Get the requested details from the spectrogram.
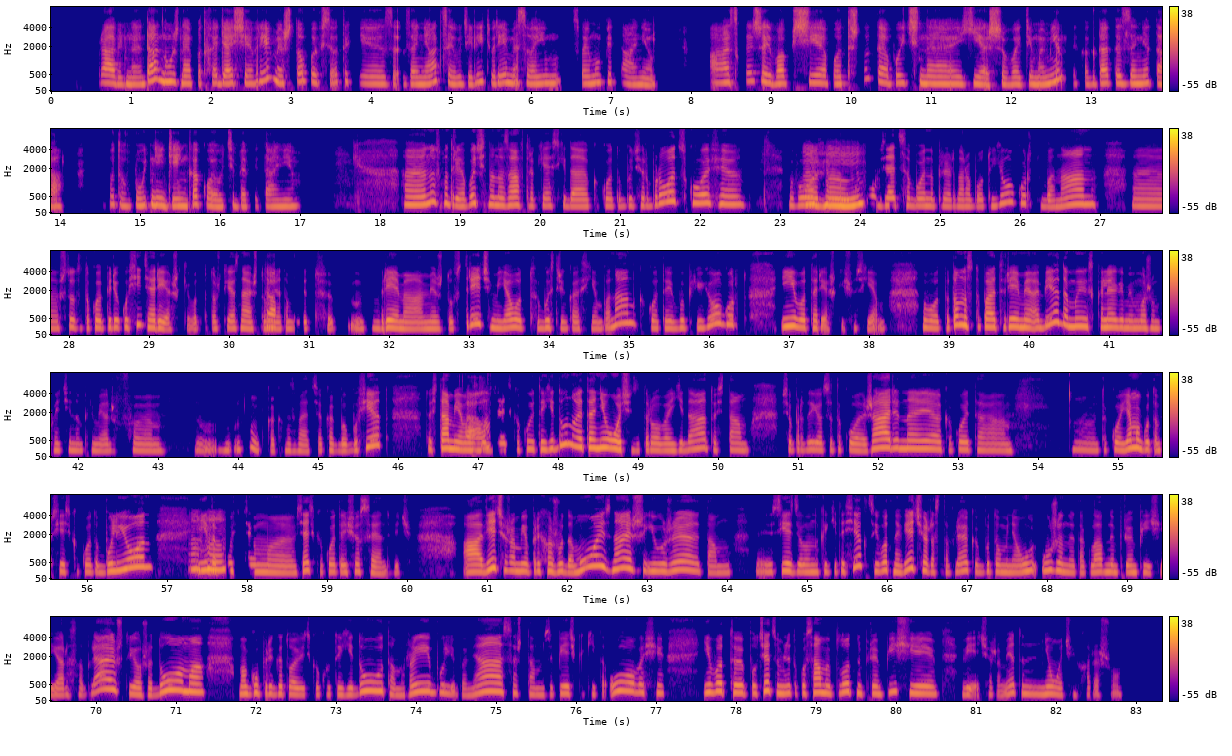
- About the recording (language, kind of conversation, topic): Russian, advice, Как наладить здоровое питание при плотном рабочем графике?
- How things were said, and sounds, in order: other background noise; lip smack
